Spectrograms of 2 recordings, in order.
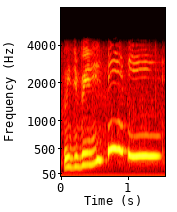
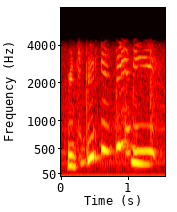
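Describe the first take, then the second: First: Higher, louder sing-song coo. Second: Even higher coo. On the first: Parent cooing at the baby in high sing-song. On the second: Parent cooing at the baby, pitched up even higher. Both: Real, not acted.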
